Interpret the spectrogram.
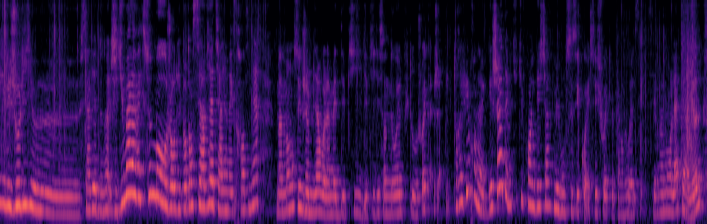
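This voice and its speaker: A woman's voice: mid-range voice, darkish tone. A woman vlogger, a teacher by trade, chatting casually and spontaneously as she unboxes small gifts.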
